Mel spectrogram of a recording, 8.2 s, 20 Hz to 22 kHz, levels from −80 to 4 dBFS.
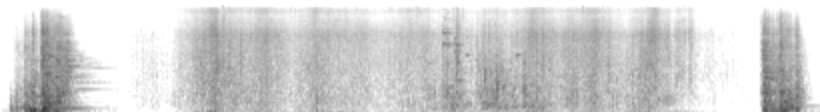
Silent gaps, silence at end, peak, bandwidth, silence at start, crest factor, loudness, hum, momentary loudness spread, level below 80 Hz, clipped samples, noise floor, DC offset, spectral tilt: none; 0.15 s; -6 dBFS; 17.5 kHz; 0.1 s; 26 dB; -31 LUFS; none; 19 LU; -52 dBFS; under 0.1%; -64 dBFS; under 0.1%; -4 dB/octave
